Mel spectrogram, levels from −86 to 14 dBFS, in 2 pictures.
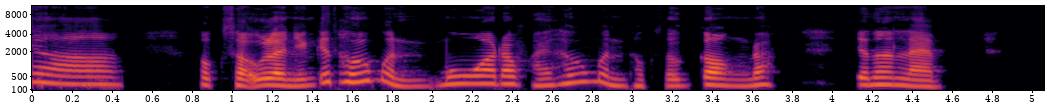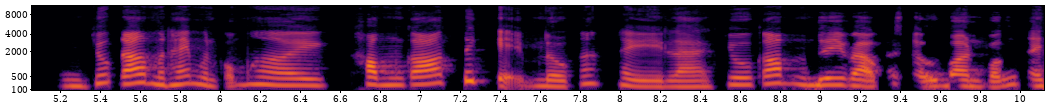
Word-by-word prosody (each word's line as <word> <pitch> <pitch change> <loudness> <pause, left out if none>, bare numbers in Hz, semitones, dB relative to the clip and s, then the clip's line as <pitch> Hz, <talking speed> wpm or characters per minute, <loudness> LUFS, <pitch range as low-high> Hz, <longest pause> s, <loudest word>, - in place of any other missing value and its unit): ơ 255 -5 -1 0.4
thực 230 0 -6
sự 215 -1 +2
là 225 -1 +7
những 205 +1 -3
cái 320 - 0
thứ 330 +2 +2
mình 195 - -4
mua 270 +3 +2
đâu 260 0 +3
phải 215 +1 -5
thứ 295 +5 -2
mình 295 -10 -4
thực 200 -1 -9
sự 205 0 -6
cần 220 -4 +2
đâu 235 +2 -1 0.4
cho 235 - +1
nên 240 0 +2
là, 195 -3 +1 0.7
ừm, 195 - -5
trước 290 +1 -4
đó 275 +4 +7
mình 235 -2 -2
thấy 250 - +1
mình 230 -6 -3
cũng 235 - -8
hơi 220 -4 0
không 235 -2 +3
có 255 +4 +5
tiết 355 -1 +2
kiệm 200 +1 -3
được 185 -1 -1
á 270 - -5
thì 185 -5 -2
là 180 0 -1
chưa 235 -1 -1
có 275 +4 +4
đi 225 +1 +3
vào 205 - +5
cái 265 - -18
sự - - -1
bền 195 -2 +2
vững 210 +8 -2
tài 195 -3 -1
230 Hz, 265 wpm, -24 LUFS, 205-265 Hz, 0.7 s, là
